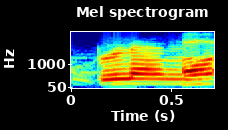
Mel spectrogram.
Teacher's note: احنا عندنا الضاد وقعت بين مرققين الفاء واللام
